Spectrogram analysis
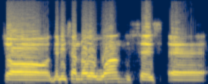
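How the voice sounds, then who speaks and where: A man's voice: medium pitch, flat delivery, unhurried, clean tone, no echo, poor audio. A man moderating an online academic conference, relaying questions from the audience to the speaker.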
